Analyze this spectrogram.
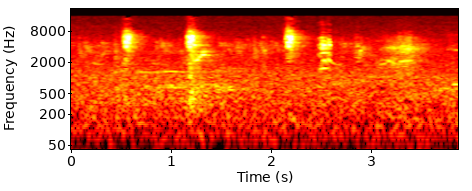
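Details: Olive-backed sunbird in mangrove forest at the Sirinart Rajini centre, giving four high, clipped chip notes about once a second, the last pair closer together, followed by a softer fading note.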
